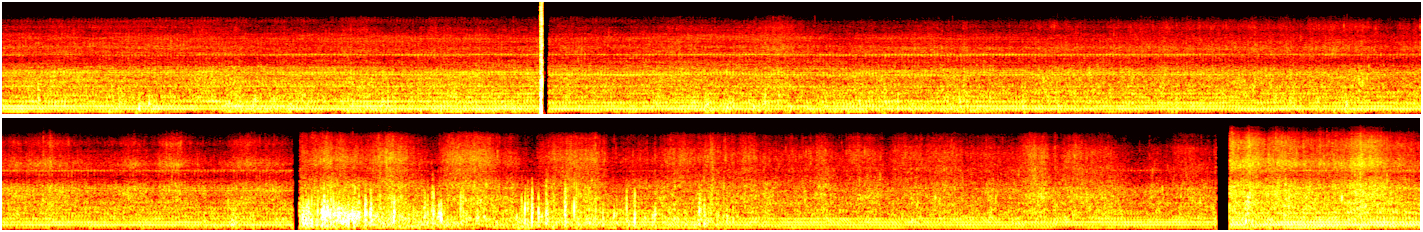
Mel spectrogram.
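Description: Small boat's outboard motor idling with a steady low hum over the wash of water. There is one sharp click about five seconds in. From about seventeen seconds there are several seconds of louder, choppy rushing noise.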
